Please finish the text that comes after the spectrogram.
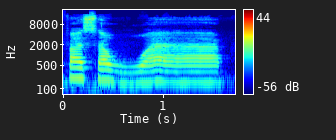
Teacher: جہاں پہ وقف ہو رہا ہے وہاں پہ کھڑی زبر کی علامت ہے، اس لیے تو کھینچ کے پڑھیں گے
